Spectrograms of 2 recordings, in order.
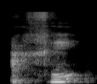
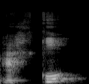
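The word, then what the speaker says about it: ἀρχῇ: O segundo vocábulo, arre, algumas pessoas vão pronunciar como arque, mas fique muito bem à vontade. Eu pronuncio de acordo com a pronúncia erasmiana, com uma ligeira adaptação.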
